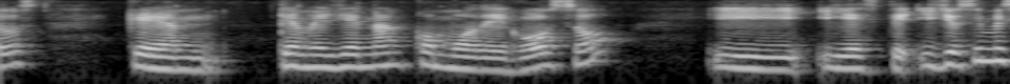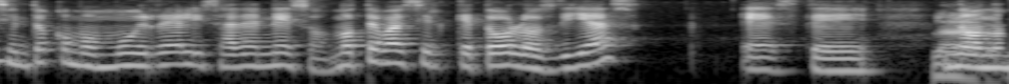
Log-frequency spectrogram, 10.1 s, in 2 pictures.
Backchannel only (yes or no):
yes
